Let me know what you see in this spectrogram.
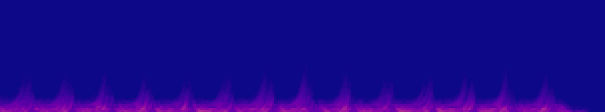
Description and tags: scifi sound
laser, science, sci-fi, effect, scifi, space, fiction, futuristic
